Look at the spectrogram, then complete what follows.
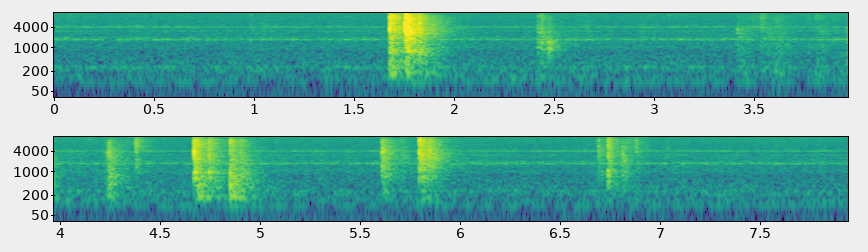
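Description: Irregular knocks and clatters of objects being handled and moved around in a plastic storage box, about eight in all, the loudest near two seconds in. A faint steady high tone runs underneath.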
